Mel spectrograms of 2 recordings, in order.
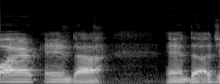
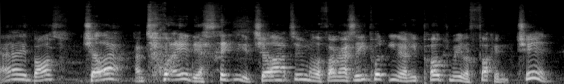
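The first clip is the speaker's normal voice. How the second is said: high-pitched retold back-talk; worked-up, pitched-up pleading of his case; indignant protest; 9 semitones higher than usual. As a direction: act out a teenager protesting his innocence. Cocky teen protests, retold.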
